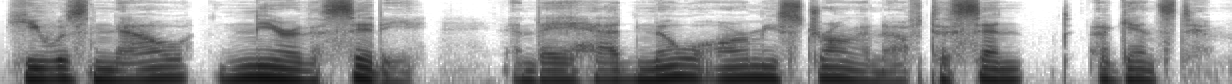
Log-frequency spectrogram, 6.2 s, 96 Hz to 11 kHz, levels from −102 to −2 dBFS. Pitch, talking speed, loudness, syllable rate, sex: 110 Hz, 165 wpm, -21 LUFS, 4.0 syllables/s, male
